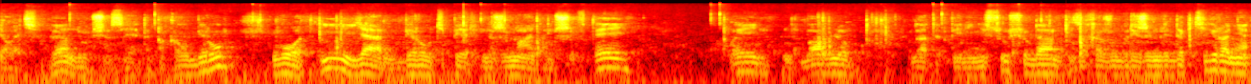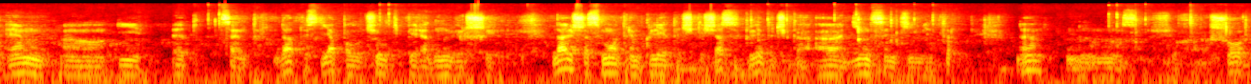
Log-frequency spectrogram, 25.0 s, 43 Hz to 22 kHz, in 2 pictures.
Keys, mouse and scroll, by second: 0.7 click, 2.5 middle click, 3.2 KP_7, 4.8 shift+middle click, 4.9 shift+click, 5.5 shift+a, 8.7 g, 10.3 shift+middle click, 10.7 Tab, 11.9 m, 16.3 click, 20.2 shift+middle click, 20.8 click, 21.6 shift+middle click, 22.4 g, 23.9 shift+click, 24.8 Tab.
